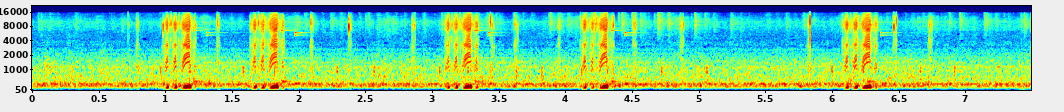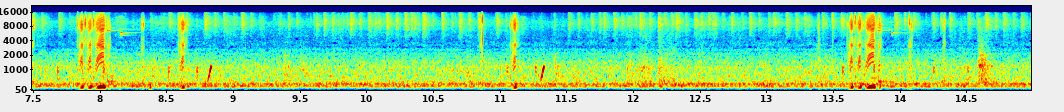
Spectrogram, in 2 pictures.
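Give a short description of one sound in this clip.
Short electronic pops sound as game pieces are dropped into place.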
